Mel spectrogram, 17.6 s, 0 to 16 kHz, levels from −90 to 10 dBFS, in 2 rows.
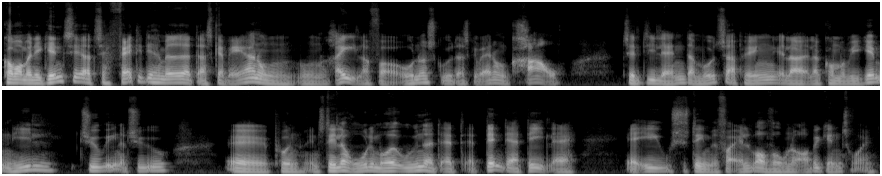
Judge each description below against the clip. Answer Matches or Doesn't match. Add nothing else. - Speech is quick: Doesn't match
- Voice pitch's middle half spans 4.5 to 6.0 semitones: Matches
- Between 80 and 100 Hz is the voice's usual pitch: Matches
